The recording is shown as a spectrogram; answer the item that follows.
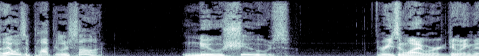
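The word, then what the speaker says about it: Nu Shooz: It's by a band called New Shoes. But it's N-U-S-H-O-O-S or something. They spell it weird.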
